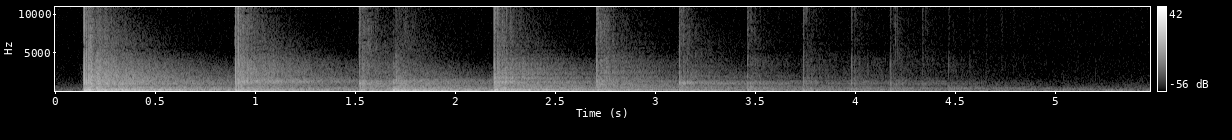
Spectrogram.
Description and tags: Basketball Hit Wall
basket, sports, basket-ball, ball, field-recording, hits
